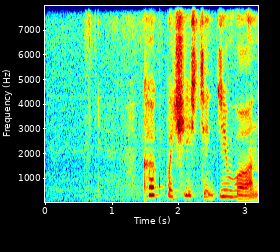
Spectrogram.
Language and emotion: Russian, sad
